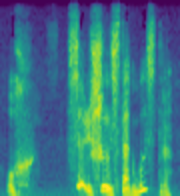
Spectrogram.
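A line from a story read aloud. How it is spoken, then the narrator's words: Exclamation. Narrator (Russian): воскликнул он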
